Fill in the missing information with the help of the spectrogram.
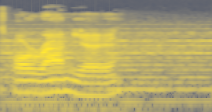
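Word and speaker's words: Oranje: Orange is pronounced Oranye.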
